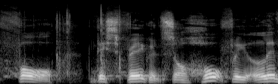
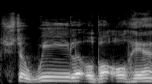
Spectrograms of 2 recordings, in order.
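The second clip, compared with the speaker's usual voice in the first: offhand, put-on Scottish accent; 3 semitones higher than usual. Showing a wee bottle of fragrance just bought: Scottish accent. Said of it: "I don't know why I did a Scottish accent".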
